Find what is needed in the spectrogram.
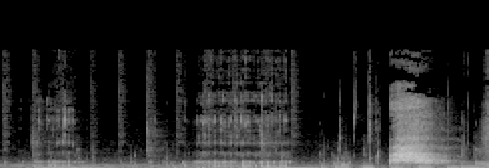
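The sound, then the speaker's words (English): Coconut water pours into a glass, a short gurgling splash near the end that rises above a murmur of softer background sound before trailing off. “Hold on, let me go ahead and just get a little bit more, just a touch of this coconut water.”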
